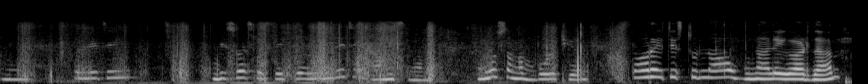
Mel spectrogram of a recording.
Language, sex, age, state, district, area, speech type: Nepali, female, 18-30, West Bengal, Jalpaiguri, rural, spontaneous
